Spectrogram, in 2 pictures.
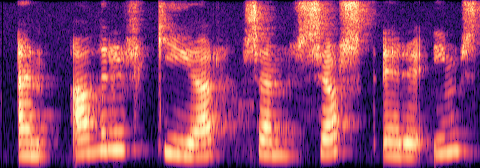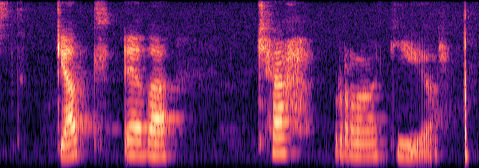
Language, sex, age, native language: Icelandic, female, 13, Icelandic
